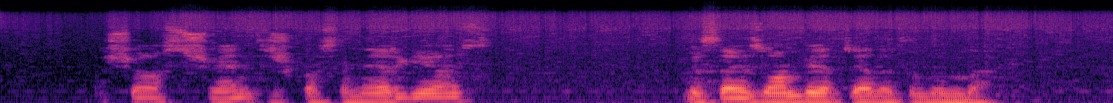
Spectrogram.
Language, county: Lithuanian, Panevėžys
